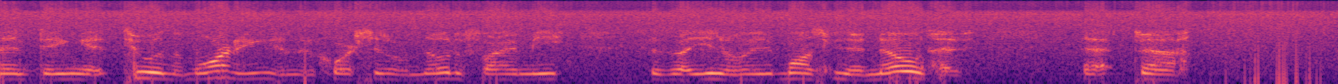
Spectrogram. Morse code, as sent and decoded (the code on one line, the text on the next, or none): none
